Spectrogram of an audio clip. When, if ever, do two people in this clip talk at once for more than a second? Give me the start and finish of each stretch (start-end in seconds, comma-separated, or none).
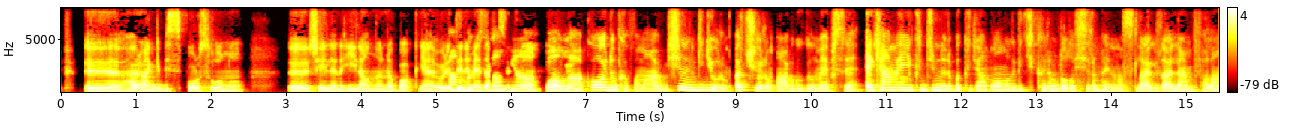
5.2-7.0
